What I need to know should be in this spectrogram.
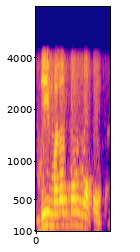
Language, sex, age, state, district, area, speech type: Maithili, male, 30-45, Bihar, Sitamarhi, urban, conversation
